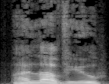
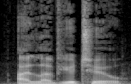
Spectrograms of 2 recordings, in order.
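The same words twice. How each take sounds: First: Higher, tender farewell; a mother's parting endearment, voiced higher; loving mother. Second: Understated loving answer; subdued affection. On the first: Mother to departing child, loving farewell. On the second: Child leaving mother behind, subdued affection. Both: A narrator's reading.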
